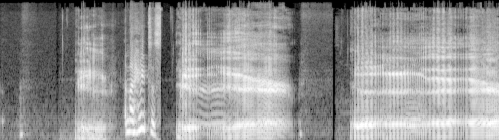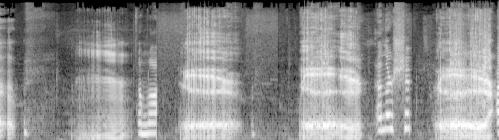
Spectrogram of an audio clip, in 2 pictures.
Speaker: I'm just going to burp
